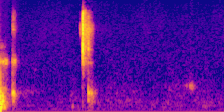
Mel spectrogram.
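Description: A single short click about a second in; otherwise near silence.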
